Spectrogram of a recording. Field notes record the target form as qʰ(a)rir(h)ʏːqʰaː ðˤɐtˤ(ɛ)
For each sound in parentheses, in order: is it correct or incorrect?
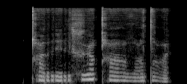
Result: incorrect: ə, incorrect: x, correct

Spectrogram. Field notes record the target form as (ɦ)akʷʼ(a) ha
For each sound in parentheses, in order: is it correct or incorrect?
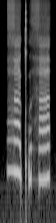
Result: correct, incorrect: ə

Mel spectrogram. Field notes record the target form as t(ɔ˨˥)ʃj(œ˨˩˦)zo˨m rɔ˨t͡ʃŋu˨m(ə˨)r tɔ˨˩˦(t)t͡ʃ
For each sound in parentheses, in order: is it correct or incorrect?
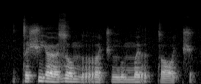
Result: incorrect: ə˨˥, correct, incorrect: ə˨˥, incorrect: none

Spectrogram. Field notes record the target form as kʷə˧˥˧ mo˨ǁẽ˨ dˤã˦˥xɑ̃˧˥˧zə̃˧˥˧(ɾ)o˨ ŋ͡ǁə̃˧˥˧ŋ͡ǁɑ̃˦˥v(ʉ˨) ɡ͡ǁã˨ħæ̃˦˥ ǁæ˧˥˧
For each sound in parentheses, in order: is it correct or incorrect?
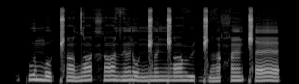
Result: correct, correct

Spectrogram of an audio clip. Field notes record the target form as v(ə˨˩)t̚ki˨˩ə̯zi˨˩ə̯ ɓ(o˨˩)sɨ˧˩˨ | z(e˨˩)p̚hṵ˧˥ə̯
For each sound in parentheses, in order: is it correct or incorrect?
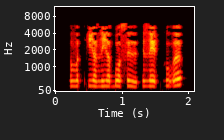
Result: correct, correct, correct

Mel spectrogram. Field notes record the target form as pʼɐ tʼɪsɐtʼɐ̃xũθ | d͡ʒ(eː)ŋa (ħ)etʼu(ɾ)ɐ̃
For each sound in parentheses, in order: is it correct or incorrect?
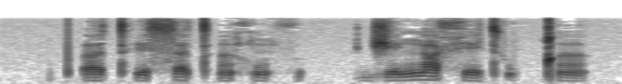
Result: incorrect: e, incorrect: x, incorrect: ǃ

